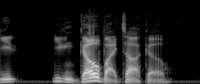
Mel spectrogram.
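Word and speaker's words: Tacko: Taco Fall? – Taco Fall.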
